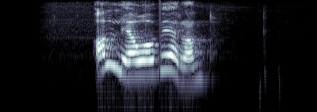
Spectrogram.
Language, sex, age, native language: Icelandic, female, 50-59, Icelandic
